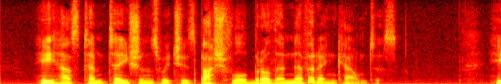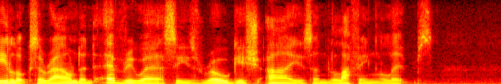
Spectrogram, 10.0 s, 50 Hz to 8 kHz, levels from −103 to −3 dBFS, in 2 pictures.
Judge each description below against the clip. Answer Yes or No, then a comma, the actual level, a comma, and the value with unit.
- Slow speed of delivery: Yes, slow, 120 wpm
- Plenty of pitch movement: No, average, 3.6 semitones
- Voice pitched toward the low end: Yes, low, 100 Hz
